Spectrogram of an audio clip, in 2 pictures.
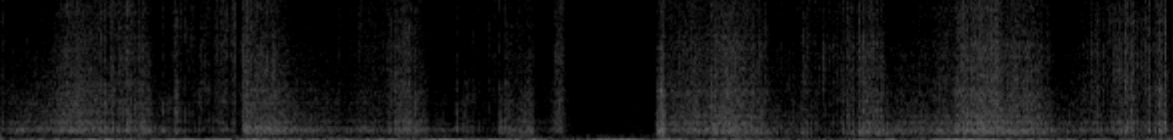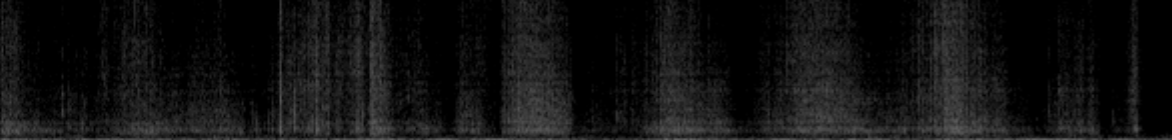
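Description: A splayed, stiff-bristle brush is scrubbed and scratched across a flat, taut, textured primed canvas. It makes a quiet, continuous dry scratching and rustling that swells and fades in repeated strokes. The bristle noise is bright and hissy, over a low, soft rumble.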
